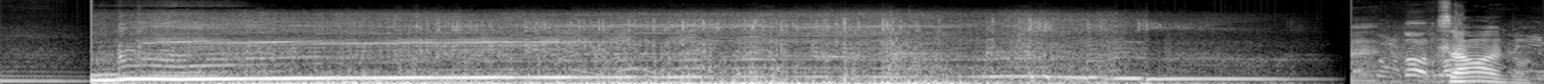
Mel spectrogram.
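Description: A motorcycle engine roars loudly at high revs and then eases off.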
